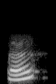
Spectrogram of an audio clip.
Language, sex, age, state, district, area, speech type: Hindi, male, 60+, Uttar Pradesh, Ayodhya, rural, conversation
